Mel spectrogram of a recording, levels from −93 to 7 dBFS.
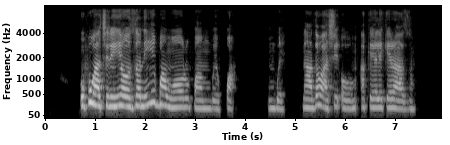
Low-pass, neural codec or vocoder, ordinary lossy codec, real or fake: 7.2 kHz; none; AAC, 48 kbps; real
